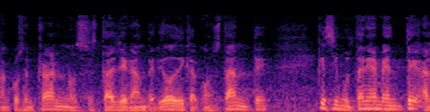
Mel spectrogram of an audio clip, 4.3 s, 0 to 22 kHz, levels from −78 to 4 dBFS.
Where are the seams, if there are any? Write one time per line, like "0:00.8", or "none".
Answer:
0:01.5
0:03.2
